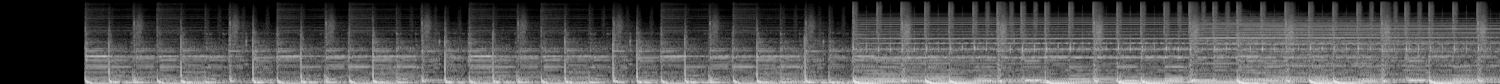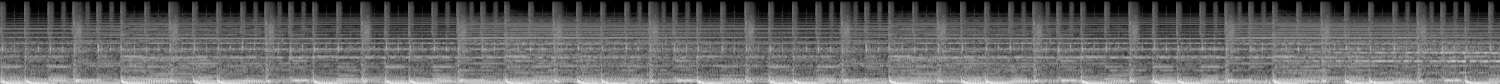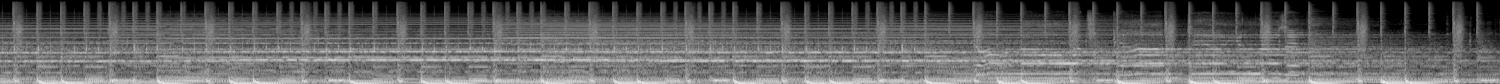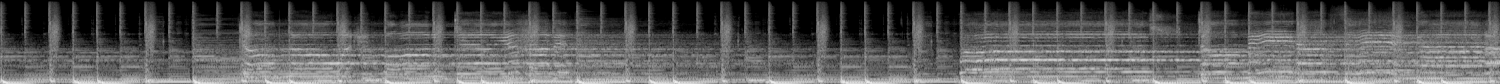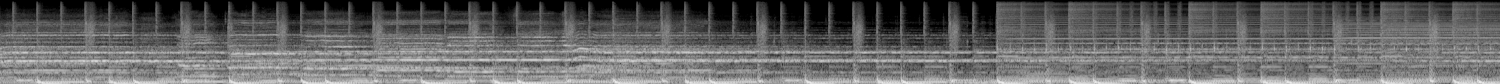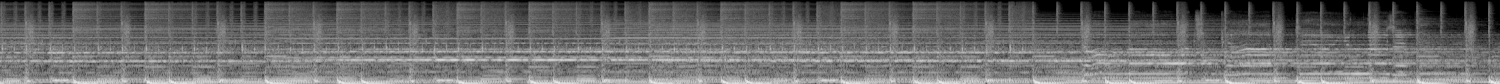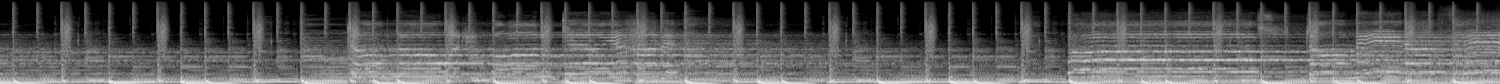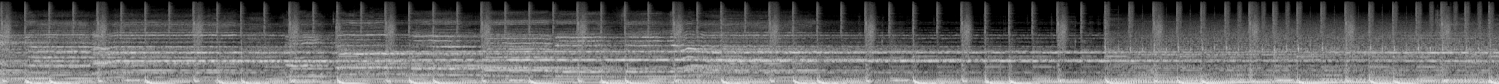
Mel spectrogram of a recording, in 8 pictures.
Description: Жанр: Indie Pop
some kind of French Electro-pop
